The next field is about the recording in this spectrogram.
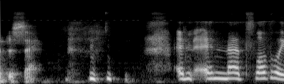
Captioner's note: laughing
